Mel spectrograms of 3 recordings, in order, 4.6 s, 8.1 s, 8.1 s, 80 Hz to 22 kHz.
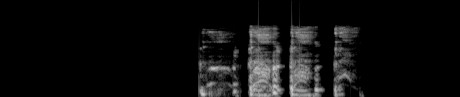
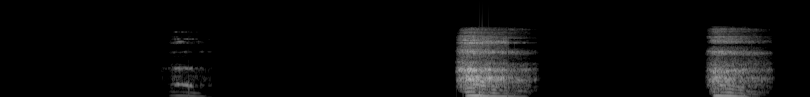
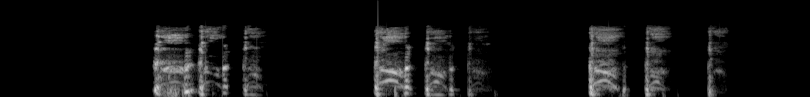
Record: cough_length: 4.6 s
cough_amplitude: 24704
cough_signal_mean_std_ratio: 0.35
exhalation_length: 8.1 s
exhalation_amplitude: 10429
exhalation_signal_mean_std_ratio: 0.29
three_cough_length: 8.1 s
three_cough_amplitude: 26341
three_cough_signal_mean_std_ratio: 0.33
survey_phase: beta (2021-08-13 to 2022-03-07)
age: 18-44
gender: Male
wearing_mask: 'No'
symptom_none: true
smoker_status: Never smoked
respiratory_condition_asthma: false
respiratory_condition_other: false
recruitment_source: Test and Trace
submission_delay: 1 day
covid_test_result: Positive
covid_test_method: RT-qPCR
covid_ct_value: 20.8
covid_ct_gene: ORF1ab gene
covid_ct_mean: 21.1
covid_viral_load: 120000 copies/ml
covid_viral_load_category: Low viral load (10K-1M copies/ml)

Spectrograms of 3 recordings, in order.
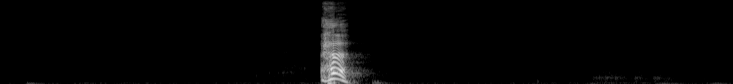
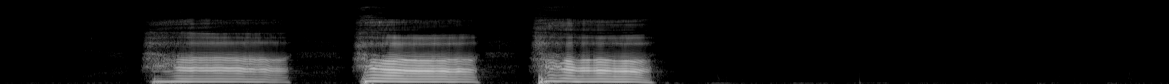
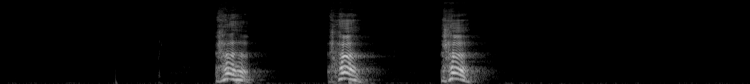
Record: cough_length: 7.3 s
cough_amplitude: 32768
cough_signal_mean_std_ratio: 0.15
exhalation_length: 11.7 s
exhalation_amplitude: 18833
exhalation_signal_mean_std_ratio: 0.47
three_cough_length: 7.5 s
three_cough_amplitude: 18381
three_cough_signal_mean_std_ratio: 0.26
survey_phase: beta (2021-08-13 to 2022-03-07)
age: 65+
gender: Male
wearing_mask: 'No'
symptom_runny_or_blocked_nose: true
symptom_onset: 3 days
smoker_status: Never smoked
respiratory_condition_asthma: false
respiratory_condition_other: false
recruitment_source: Test and Trace
submission_delay: 2 days
covid_test_result: Positive
covid_test_method: RT-qPCR
covid_ct_value: 22.4
covid_ct_gene: ORF1ab gene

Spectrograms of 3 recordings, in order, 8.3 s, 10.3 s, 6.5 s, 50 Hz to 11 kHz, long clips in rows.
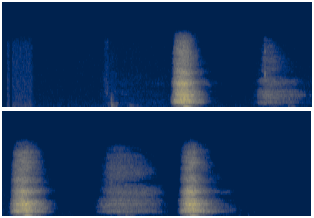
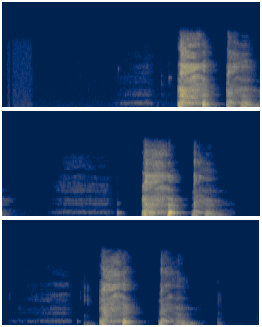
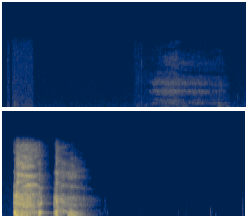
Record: exhalation_length: 8.3 s
exhalation_amplitude: 13797
exhalation_signal_mean_std_ratio: 0.27
three_cough_length: 10.3 s
three_cough_amplitude: 17464
three_cough_signal_mean_std_ratio: 0.29
cough_length: 6.5 s
cough_amplitude: 29430
cough_signal_mean_std_ratio: 0.22
survey_phase: beta (2021-08-13 to 2022-03-07)
age: 45-64
gender: Male
wearing_mask: 'No'
symptom_sore_throat: true
symptom_fatigue: true
symptom_change_to_sense_of_smell_or_taste: true
symptom_loss_of_taste: true
symptom_onset: 4 days
smoker_status: Never smoked
respiratory_condition_asthma: false
respiratory_condition_other: false
recruitment_source: Test and Trace
submission_delay: 2 days
covid_test_result: Positive
covid_test_method: RT-qPCR
covid_ct_value: 22.2
covid_ct_gene: ORF1ab gene
covid_ct_mean: 22.4
covid_viral_load: 44000 copies/ml
covid_viral_load_category: Low viral load (10K-1M copies/ml)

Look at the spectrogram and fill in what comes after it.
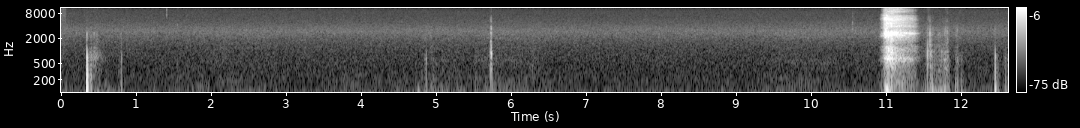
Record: exhalation_length: 12.6 s
exhalation_amplitude: 4161
exhalation_signal_mean_std_ratio: 0.25
survey_phase: alpha (2021-03-01 to 2021-08-12)
age: 18-44
gender: Male
wearing_mask: 'No'
symptom_none: true
smoker_status: Current smoker (11 or more cigarettes per day)
respiratory_condition_asthma: false
respiratory_condition_other: false
recruitment_source: REACT
submission_delay: 0 days
covid_test_result: Negative
covid_test_method: RT-qPCR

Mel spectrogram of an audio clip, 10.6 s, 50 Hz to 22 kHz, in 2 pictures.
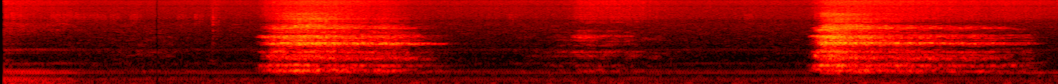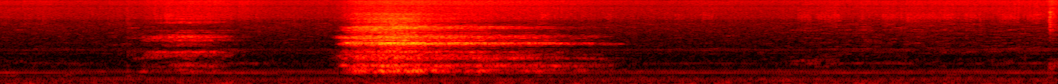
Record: exhalation_length: 10.6 s
exhalation_amplitude: 3536
exhalation_signal_mean_std_ratio: 0.58
survey_phase: beta (2021-08-13 to 2022-03-07)
age: 65+
gender: Female
wearing_mask: 'No'
symptom_cough_any: true
symptom_runny_or_blocked_nose: true
smoker_status: Ex-smoker
respiratory_condition_asthma: false
respiratory_condition_other: false
recruitment_source: Test and Trace
submission_delay: 1 day
covid_test_result: Positive
covid_test_method: RT-qPCR
covid_ct_value: 19.0
covid_ct_gene: ORF1ab gene
covid_ct_mean: 19.6
covid_viral_load: 380000 copies/ml
covid_viral_load_category: Low viral load (10K-1M copies/ml)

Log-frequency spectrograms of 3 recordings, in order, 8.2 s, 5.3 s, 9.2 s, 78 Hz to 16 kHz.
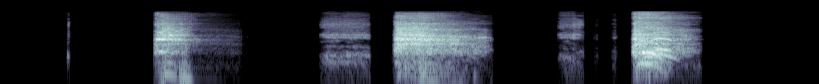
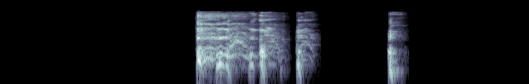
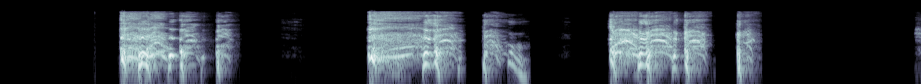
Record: exhalation_length: 8.2 s
exhalation_amplitude: 32413
exhalation_signal_mean_std_ratio: 0.34
cough_length: 5.3 s
cough_amplitude: 28784
cough_signal_mean_std_ratio: 0.27
three_cough_length: 9.2 s
three_cough_amplitude: 30482
three_cough_signal_mean_std_ratio: 0.44
survey_phase: alpha (2021-03-01 to 2021-08-12)
age: 45-64
gender: Female
wearing_mask: 'No'
symptom_cough_any: true
symptom_new_continuous_cough: true
symptom_fatigue: true
symptom_headache: true
symptom_change_to_sense_of_smell_or_taste: true
symptom_onset: 4 days
smoker_status: Never smoked
respiratory_condition_asthma: false
respiratory_condition_other: false
recruitment_source: Test and Trace
submission_delay: 2 days
covid_test_result: Positive
covid_test_method: RT-qPCR
covid_ct_value: 19.1
covid_ct_gene: ORF1ab gene
covid_ct_mean: 19.7
covid_viral_load: 340000 copies/ml
covid_viral_load_category: Low viral load (10K-1M copies/ml)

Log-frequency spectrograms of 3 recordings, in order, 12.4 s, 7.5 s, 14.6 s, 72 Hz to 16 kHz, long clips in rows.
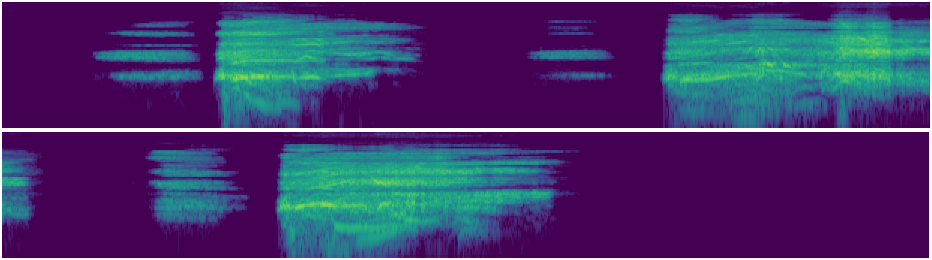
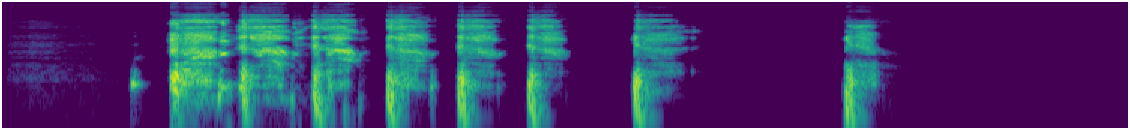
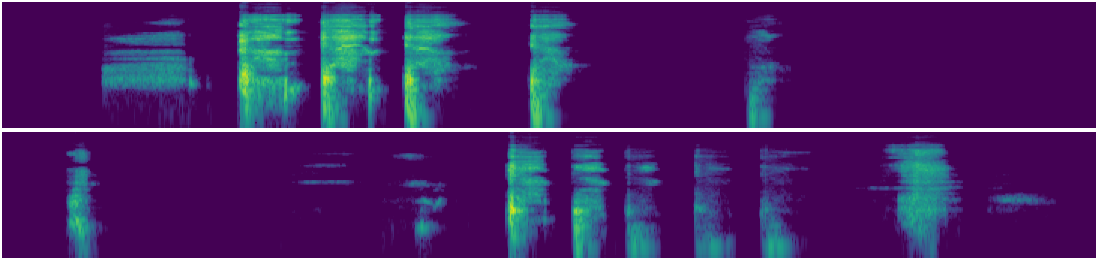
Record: exhalation_length: 12.4 s
exhalation_amplitude: 16499
exhalation_signal_mean_std_ratio: 0.51
cough_length: 7.5 s
cough_amplitude: 32469
cough_signal_mean_std_ratio: 0.38
three_cough_length: 14.6 s
three_cough_amplitude: 30663
three_cough_signal_mean_std_ratio: 0.22
survey_phase: beta (2021-08-13 to 2022-03-07)
age: 45-64
gender: Female
wearing_mask: 'No'
symptom_cough_any: true
symptom_new_continuous_cough: true
symptom_runny_or_blocked_nose: true
symptom_fatigue: true
symptom_fever_high_temperature: true
symptom_headache: true
symptom_change_to_sense_of_smell_or_taste: true
smoker_status: Current smoker (e-cigarettes or vapes only)
respiratory_condition_asthma: true
respiratory_condition_other: false
recruitment_source: Test and Trace
submission_delay: 3 days
covid_test_result: Positive
covid_test_method: RT-qPCR
covid_ct_value: 15.1
covid_ct_gene: ORF1ab gene
covid_ct_mean: 15.8
covid_viral_load: 6600000 copies/ml
covid_viral_load_category: High viral load (>1M copies/ml)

